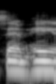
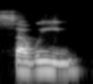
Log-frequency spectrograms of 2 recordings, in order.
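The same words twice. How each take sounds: First: The middle consonant is an M sound. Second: The middle consonant is a W sound. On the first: The speaker calls it wrong. "it's not pronounced Samhain" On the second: The speaker calls it right. "it's Samhain. ... the M H makes a W sound in Gaelic"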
